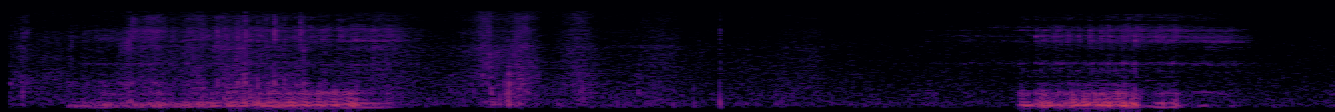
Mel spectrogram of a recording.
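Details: Loud snoring: two loud, rattling, low snores a few seconds apart with softer snuffling breaths between them in a small room.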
